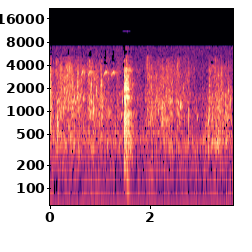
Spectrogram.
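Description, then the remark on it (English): Water of Little Creek splashes and burbles steadily around noon as riders climb down from their horses to drink, with one sharper, louder splash about halfway through. No one speaks. “About noon, we reached Little Creek, and Falk's trail gave out.”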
